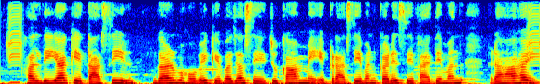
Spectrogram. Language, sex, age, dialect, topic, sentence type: Magahi, female, 25-30, Western, agriculture, statement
